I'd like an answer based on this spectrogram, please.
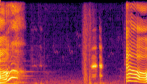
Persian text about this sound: سلام قورباغه. یه لحظه وایسا. میخوای دوست جدید من بشی؟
